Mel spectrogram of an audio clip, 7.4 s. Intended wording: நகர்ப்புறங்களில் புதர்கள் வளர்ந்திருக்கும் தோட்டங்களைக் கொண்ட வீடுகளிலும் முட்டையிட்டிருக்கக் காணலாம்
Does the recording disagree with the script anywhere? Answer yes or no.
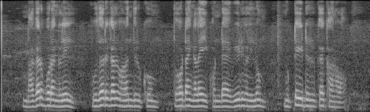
no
